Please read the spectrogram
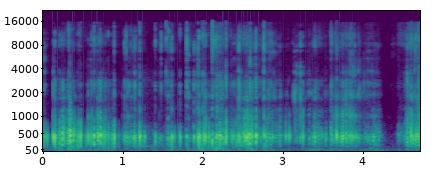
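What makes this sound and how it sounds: Fingernails quickly scratch the textured front and sides of a hollow, black crocodile-embossed faux leather vanity case. The result is a dense run of rough, hollow scraping bursts centered in the midrange, with a brief near-silent pause just before the end.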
